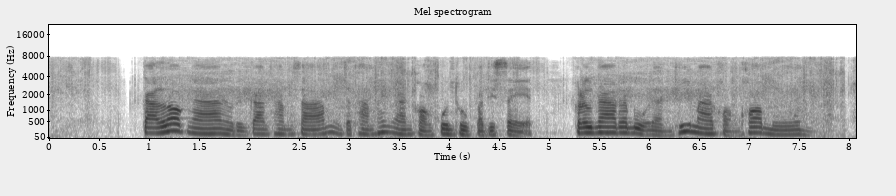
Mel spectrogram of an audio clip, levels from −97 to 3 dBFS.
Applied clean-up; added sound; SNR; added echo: none; Tearing; 15 dB; none.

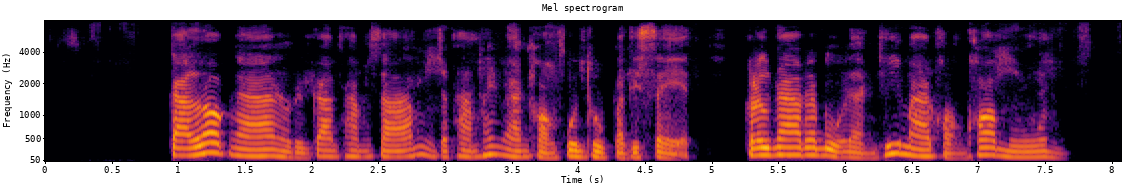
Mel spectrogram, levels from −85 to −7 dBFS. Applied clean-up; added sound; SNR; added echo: neural mask model Resemble Enhance denoiser.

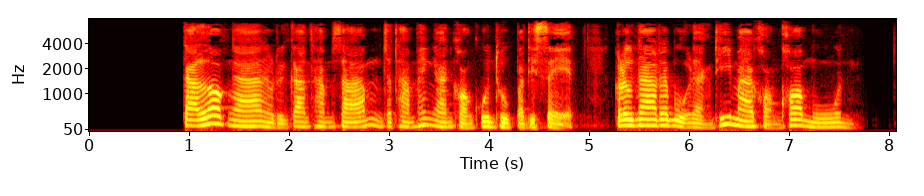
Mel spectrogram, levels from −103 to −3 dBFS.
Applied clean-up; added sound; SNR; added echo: none; none; none; none.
